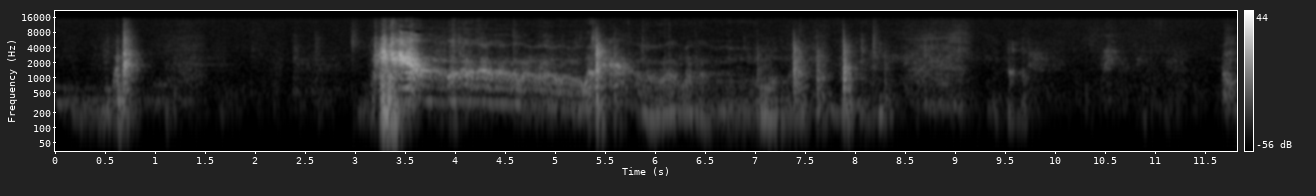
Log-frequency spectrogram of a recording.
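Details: Cat attacking a broom inside a small room: a loud harsh yowl that settles into a long wavering caterwaul lasting several seconds, with clatter and scraping from the broom tussle around it.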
